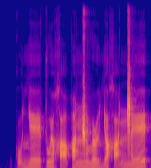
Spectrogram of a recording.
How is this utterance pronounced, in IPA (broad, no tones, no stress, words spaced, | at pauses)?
ko̰ʎe tuy̯χa̰ qaŋ͡ǁuðə˞y̯ ʎɐχa̰ ŋ͡ǁe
